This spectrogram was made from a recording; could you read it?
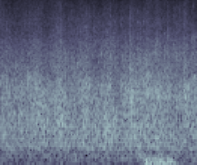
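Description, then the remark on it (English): An audience claps their hands in praise, a steady dense wash of applause filling the space at moderate volume, with no voices speaking over it. “Give him a hand clap of praise if you would, please.”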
